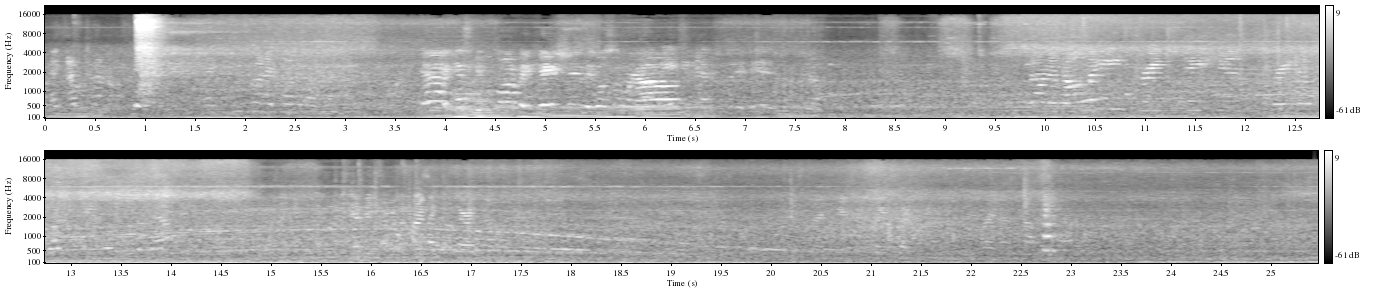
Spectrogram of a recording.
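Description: A bus engine rumbles steadily while driving.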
